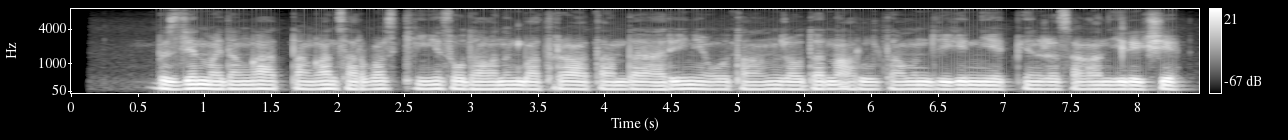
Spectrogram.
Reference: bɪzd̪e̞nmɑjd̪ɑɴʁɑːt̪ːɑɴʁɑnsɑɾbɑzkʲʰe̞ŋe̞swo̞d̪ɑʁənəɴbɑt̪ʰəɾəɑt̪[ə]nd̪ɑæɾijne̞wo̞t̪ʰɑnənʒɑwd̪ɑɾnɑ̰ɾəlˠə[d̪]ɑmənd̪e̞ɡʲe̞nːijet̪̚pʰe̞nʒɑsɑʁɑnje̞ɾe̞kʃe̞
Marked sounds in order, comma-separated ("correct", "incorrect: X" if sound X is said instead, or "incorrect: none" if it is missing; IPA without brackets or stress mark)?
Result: incorrect: ɑ, incorrect: t̪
